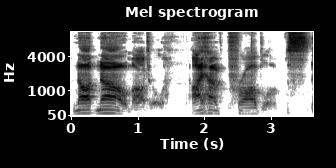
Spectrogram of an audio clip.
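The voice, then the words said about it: Imitates a movie character's voice. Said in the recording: “my own Tevye impression”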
